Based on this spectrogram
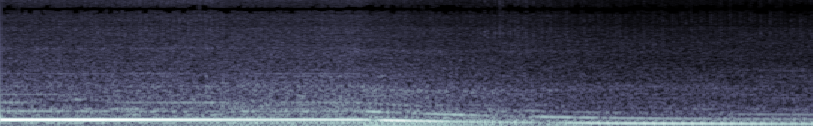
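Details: Billy Goat leaf vacuum after impeller replacement, service and new pull cord: small petrol engine settles from a high steady drone to a lower even hum, no scraping or knocking from the fan; runs clean.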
